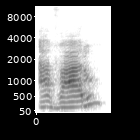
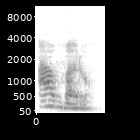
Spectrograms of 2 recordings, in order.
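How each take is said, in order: First: "Avaro" said a-VA-ro, loud; stressed VA in "Avaro"; stress on middle syllable. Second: "avaro" said Á-varo; stressed first A in "avaro"; wrong-form demo. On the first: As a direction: punch VA in "Avaro". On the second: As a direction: hit the first syllable of "avaro". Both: Shown as a demonstration. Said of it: "e não".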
